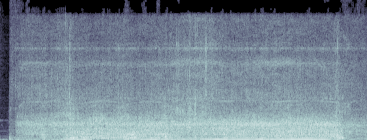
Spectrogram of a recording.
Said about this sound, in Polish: nam tu już blenduje ciasto na nasze naleśniki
